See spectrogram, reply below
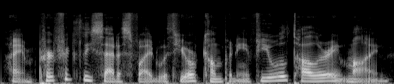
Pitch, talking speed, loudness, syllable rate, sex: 150 Hz, 185 wpm, -19 LUFS, 5.7 syllables/s, male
